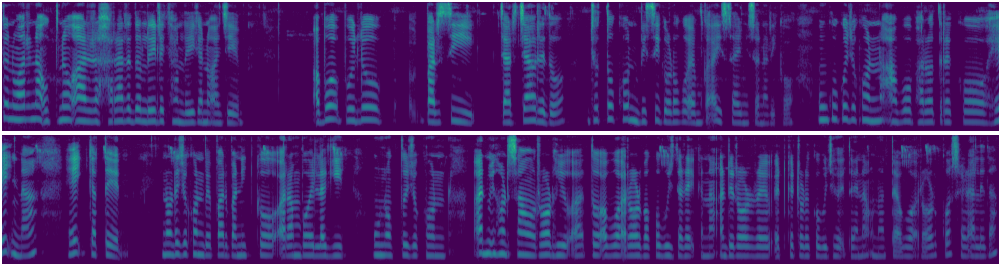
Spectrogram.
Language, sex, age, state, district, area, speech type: Santali, female, 18-30, West Bengal, Bankura, rural, spontaneous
